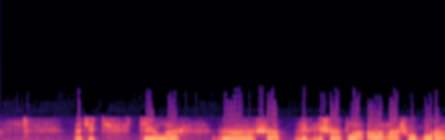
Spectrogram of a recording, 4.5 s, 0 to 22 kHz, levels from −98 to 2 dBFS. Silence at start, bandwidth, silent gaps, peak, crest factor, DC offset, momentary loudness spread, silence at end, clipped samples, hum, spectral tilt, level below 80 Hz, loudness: 0 s; 6.2 kHz; none; -8 dBFS; 12 dB; under 0.1%; 13 LU; 0 s; under 0.1%; none; -5.5 dB/octave; -56 dBFS; -21 LUFS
